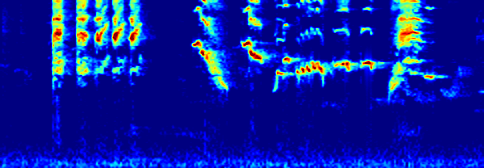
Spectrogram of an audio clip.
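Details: Oriental magpie-robin with tail spread in a fighting display; a rapid run of five harsh buzzy notes, then sweeping whistles and a long fluted phrase with rattling trills.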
